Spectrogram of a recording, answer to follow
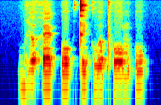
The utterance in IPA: b i˧˥ ə̯ h ɛː˧ k̚ p oː˧ k̚ t̪ e˧˥ k u˩˧ ə̯ pʰ oː˩ ŋ ʔ u˧˥ p̚

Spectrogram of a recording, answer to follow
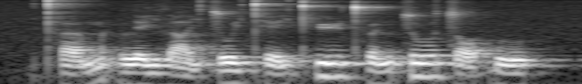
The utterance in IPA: t̪ʰ ɐ˨˥ m | l e˨ j l aː˨˩ j t͡s uː˧ j t̪ʰ e˨˥ j t̪ʰ yː˥ t̪ʰ ɵ˨˥ n t͡s uː˥ t͡s ɔː˨˥ p̚ uː˧

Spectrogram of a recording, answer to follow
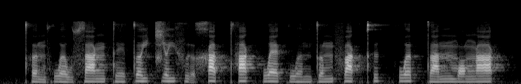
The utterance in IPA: t̪ʰ ə˧˩ n k w ə˧˩ w s a˧ ŋ t̪ e̤˨˩ t̪ ə˧ j t͡ɕ ə˧ j f ɨ̰˧˨ ə̯ x a˦˥ t̚ t̪ʰ a˦˥ k̚ h w ɛ˧ k w ə̤˨˩ n t̪ ə˨˦ m f a˦˥ k̚ t̪ʰ ɨ˦˥ k̚ h w ə˦˥ t̚ t̪ a˨˦ n m ɔ˧ ŋ a˦˥ k̚

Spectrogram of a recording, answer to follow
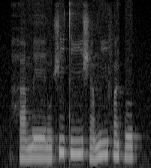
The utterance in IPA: h a˨ m eː˨ ɾ ũ˨ ʃ i˦ t iː˦ ʃ ã˨ m iː˦ f ã˦ k͡p ʊ˦

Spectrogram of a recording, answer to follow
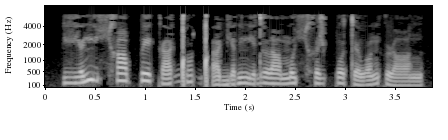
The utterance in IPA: vʲ œ˩˥ mʲ o˥˩ ç x ɑ˥ pː e˥˩ k a˩˥ ɡ͡ǃ ɔ˥˩ ǃʼ a˩ bʲ a˩˥ d mʲ ɛ˩˥ d lː ɑ˧ m o˥˩ ç x ə˧ ʒ pː o˧ t œ˩ w ɔ˩˥ n k ɹ ɑ˩ n

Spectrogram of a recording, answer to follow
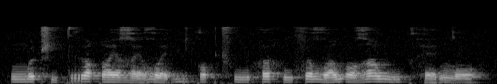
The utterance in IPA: ŋ͡m ʊ˧˥˧ ʈ͡ʂʰ i˨˩˦ k r ʊː˥˧ qʷ ɛː˧ ʁ ɛ˨˩˦ ʁʷ ɛː˨˩˦ ɡ͡b i˥˧ k ɔ˧ k ʈ͡ʂʰ uː˧ h ʌ˥ h u˧ f ə˥ ʁʷ ɑ˧˥ w ɔ˧ ʁ ɑ˥ w uː˧˥ k h ɛ˨˩˦ ŋ͡m ɔ˧

